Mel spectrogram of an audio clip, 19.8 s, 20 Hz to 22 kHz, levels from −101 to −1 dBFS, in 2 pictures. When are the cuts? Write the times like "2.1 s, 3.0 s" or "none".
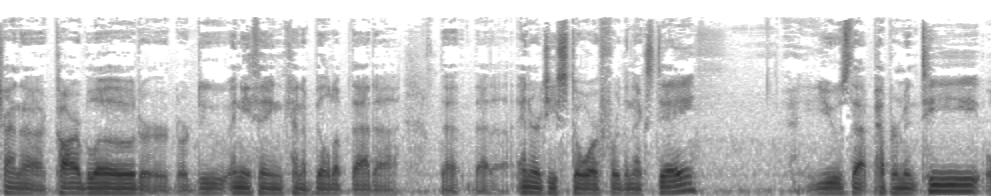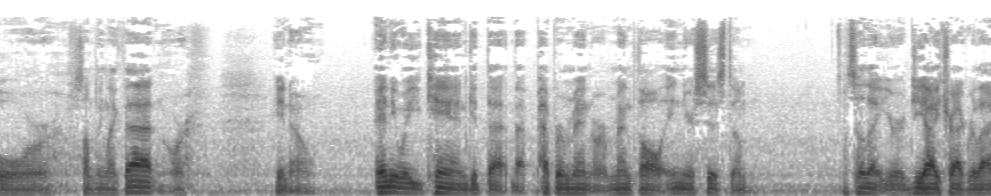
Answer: none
